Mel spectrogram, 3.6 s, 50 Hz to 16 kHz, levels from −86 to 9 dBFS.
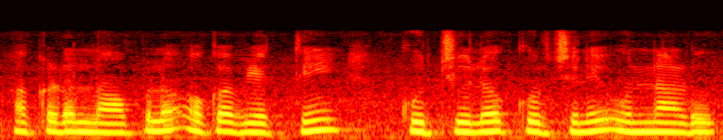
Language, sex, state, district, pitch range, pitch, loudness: Telugu, female, Telangana, Hyderabad, 205-220 Hz, 215 Hz, -14 LUFS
